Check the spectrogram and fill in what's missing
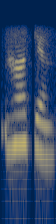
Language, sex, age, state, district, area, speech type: Hindi, female, 45-60, Madhya Pradesh, Balaghat, rural, conversation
